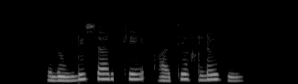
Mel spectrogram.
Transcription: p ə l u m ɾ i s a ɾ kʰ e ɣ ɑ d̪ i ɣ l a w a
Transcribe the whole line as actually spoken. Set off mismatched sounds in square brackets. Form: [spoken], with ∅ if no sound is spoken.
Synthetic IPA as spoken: p ə l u m [ɽ] i s [ɑ] ɾ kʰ e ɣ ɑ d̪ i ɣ l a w [i]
